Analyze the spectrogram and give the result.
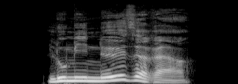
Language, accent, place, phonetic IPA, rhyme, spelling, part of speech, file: German, Germany, Berlin, [lumiˈnøːzəʁɐ], -øːzəʁɐ, luminöserer, adjective, De-luminöserer.ogg
- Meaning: inflection of luminös: 1. strong/mixed nominative masculine singular comparative degree 2. strong genitive/dative feminine singular comparative degree 3. strong genitive plural comparative degree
